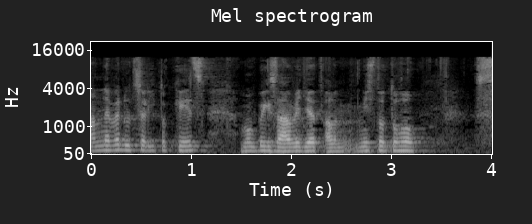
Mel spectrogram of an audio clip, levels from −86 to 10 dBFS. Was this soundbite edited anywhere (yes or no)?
no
